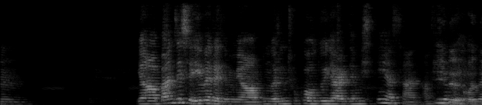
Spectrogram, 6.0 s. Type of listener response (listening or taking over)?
taking over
